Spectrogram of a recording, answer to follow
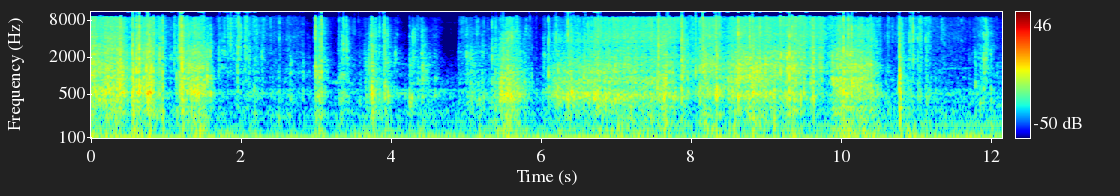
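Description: Dry boxed stuffing mix poured and shaken from a bag into a slow cooker, the crumbs falling in a quick stream of small dry clicks. It eases off for a few seconds in the middle, comes back stronger, and tails off near the end.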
